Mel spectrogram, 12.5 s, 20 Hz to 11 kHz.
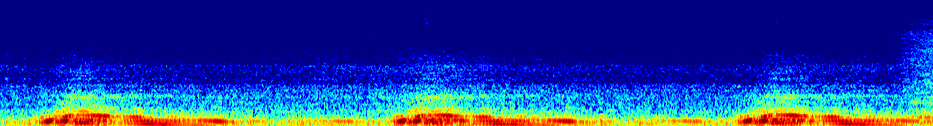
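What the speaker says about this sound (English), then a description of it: "Here, let you hear on the inside." A deep, throaty 5.3L V8 exhaust on a 2018 Chevy Silverado with a Black Widow aftermarket exhaust rumbles from inside the cab, swelling in three loud revs spaced a few seconds apart over a steady low drone.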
